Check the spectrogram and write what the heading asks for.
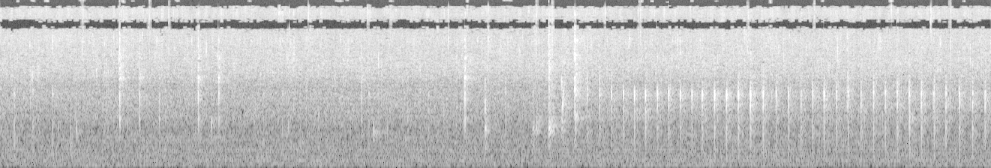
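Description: A thick mayonnaise-based sauce stirred with a silicone spatula in a glass bowl: scattered taps at first, then from about eight seconds in a quick, even ticking of the spatula against the bowl, about five strokes a second, over a faint steady hiss.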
